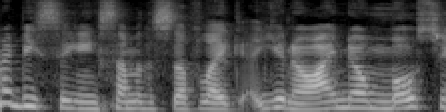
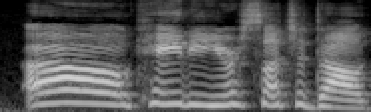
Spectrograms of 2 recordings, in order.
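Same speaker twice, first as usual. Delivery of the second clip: loud, high, gushing thanks; real burst of affection; delighted gratitude; 8 semitones higher, 9 dB louder than usual. Real, not acted. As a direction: gush fondly, pitched up and loud. Thanks helper for sharing the link.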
